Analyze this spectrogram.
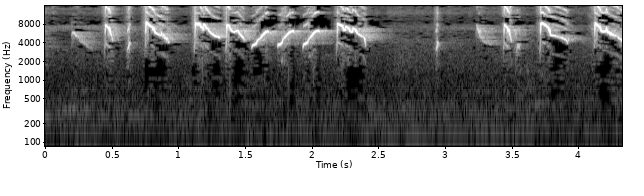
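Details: Oriental white-eye singing vigorously as a lure for other white-eyes to sing: rapid series of high, thin, down-slurred whistles, several in a row, then a short gap and more.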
